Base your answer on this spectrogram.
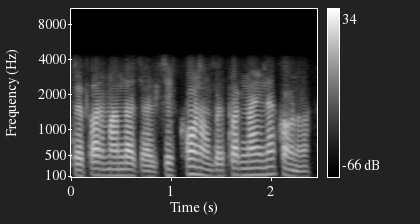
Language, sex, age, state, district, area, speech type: Odia, male, 45-60, Odisha, Nabarangpur, rural, conversation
